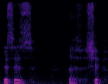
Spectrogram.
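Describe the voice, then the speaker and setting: A man's voice: takes it slowly, slight background noise, lightly acted. A man acting a haunted, formal scientist telling his tragic tale in a radio drama. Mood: weary, faint. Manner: formal, brooding, theatrical.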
